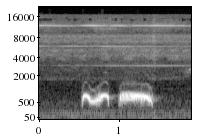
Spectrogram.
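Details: Spotted dove of the banggo kind, an eager caller used to entice other spotted doves to sing and come close; a wavering double-dipped coo is followed by a longer, steady, gently falling coo, both deep and mellow.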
